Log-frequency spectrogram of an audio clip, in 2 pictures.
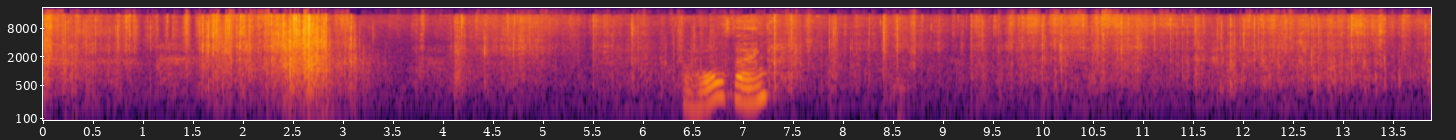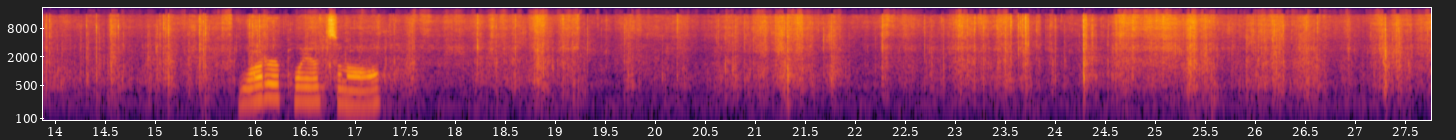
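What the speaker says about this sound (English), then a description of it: "And I'll put it in a plastic bag." Crinkling plastic bag rustles in bursts throughout, with a person speaking briefly over the handling noise.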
